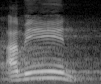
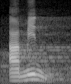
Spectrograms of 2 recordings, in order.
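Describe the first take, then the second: First: The second syllable is drawn out long. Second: The second syllable is said short. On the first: It means honest. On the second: It means safe.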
